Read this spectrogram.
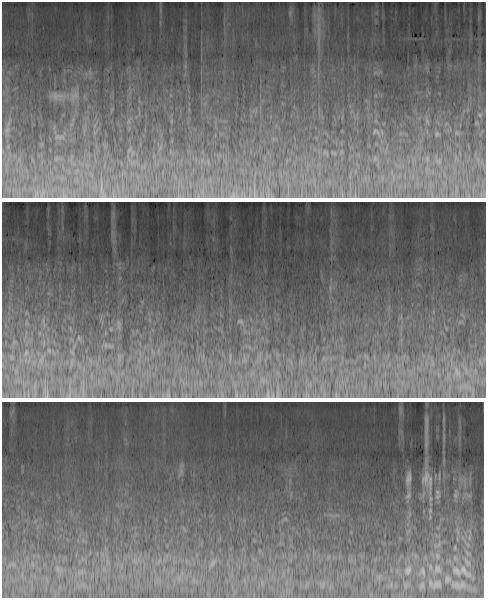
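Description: A crowd of men and women chatters all around, close by, outdoors.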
